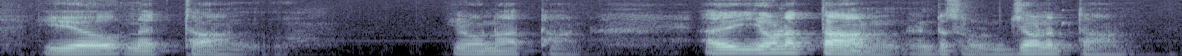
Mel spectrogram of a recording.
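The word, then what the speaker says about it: יונתן: It, comets, ah, noon, Sofit noon, அப்புறம் இன், யோனட்டான், யோனட்டான், யோனாத்தான், அது யோனத்தான் என்று சொல்லுவோம், ஜோனத்தான்.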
